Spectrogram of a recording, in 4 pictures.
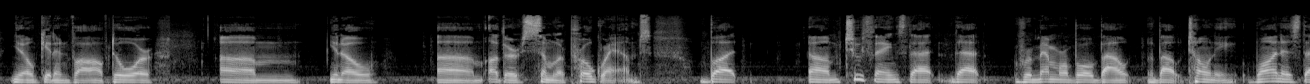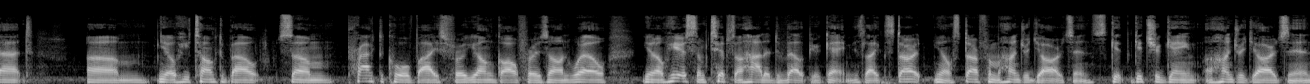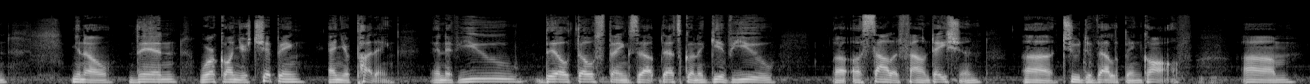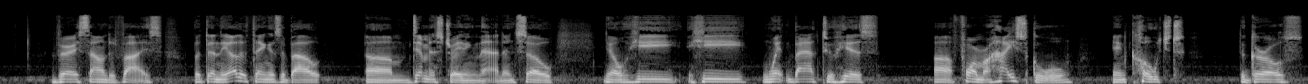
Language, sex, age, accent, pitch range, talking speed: English, male, 30-49, American, 100-115 Hz, 150 wpm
